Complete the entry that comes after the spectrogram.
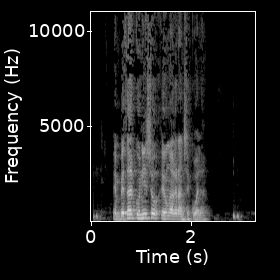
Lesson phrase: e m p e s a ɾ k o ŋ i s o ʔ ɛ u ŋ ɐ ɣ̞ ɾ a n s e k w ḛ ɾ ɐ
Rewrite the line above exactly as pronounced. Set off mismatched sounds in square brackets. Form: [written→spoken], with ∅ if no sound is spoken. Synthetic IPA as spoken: e m p e [s→θ] a ɾ k o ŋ i s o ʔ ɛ u ŋ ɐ ɣ̞ ɾ a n s e k w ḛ [ɾ→l] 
